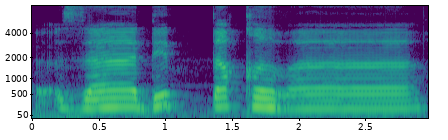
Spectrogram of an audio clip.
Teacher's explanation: قاف پہ کلکلا ہو رہا ہے کیونکہ قاف پہ جزم ہے، زا پہ رکنا جائز نہیں ہے تو ہم یہاں پہ نہیں رکیں گے.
